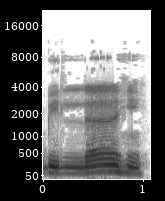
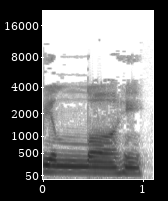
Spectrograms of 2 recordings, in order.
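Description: First: The l sound is thin and light. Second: The l sound is thick and heavy. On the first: The speaker calls it right. "لام به صورت رقیق و نازک تلفظ میشه" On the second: The speaker calls it wrong. "نمیگیم بالله"

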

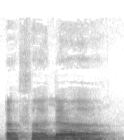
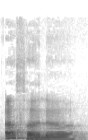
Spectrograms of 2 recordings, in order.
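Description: First: The stress is on the last syllable. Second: The stress is on the first syllable. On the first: The speaker calls it right. "صحیحش اینه که بگیم افلا" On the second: The speaker calls it wrong. "اگر مثلا ما تأکید رو بر همزه بیاریم، بگیم افلا"

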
